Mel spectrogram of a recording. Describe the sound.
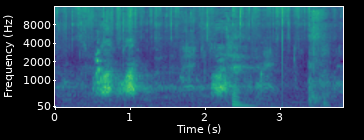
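A dog barks during a walk in a park, giving a few short, sharp barks spaced apart over low outdoor background noise.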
